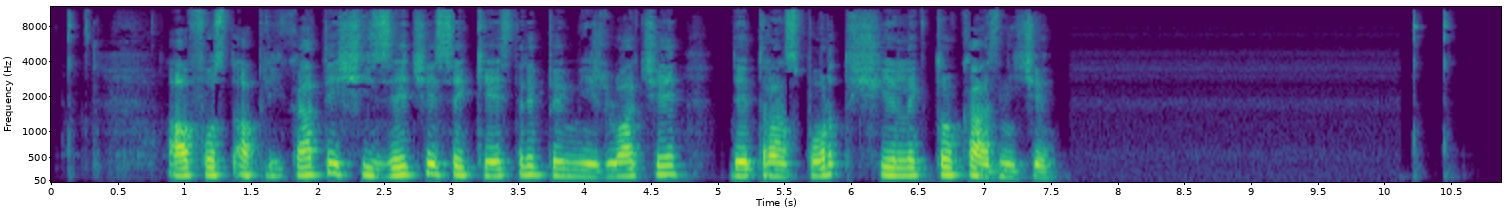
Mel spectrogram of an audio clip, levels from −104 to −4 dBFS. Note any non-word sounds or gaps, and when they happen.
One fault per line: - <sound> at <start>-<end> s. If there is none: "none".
none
